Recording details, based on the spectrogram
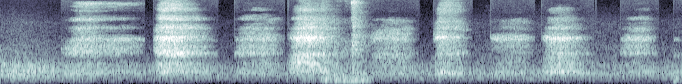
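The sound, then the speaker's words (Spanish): Heavy, rapid panting from the effort of climbing up to a ceiling beam: a steady run of about nine breathy gasps, each one a loud, rough huff with a slightly raspy edge, and no talking. “Jadeó por el esfuerzo y se adentró en el techo reptando hacia arriba, penetrando en la oscuridad.”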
